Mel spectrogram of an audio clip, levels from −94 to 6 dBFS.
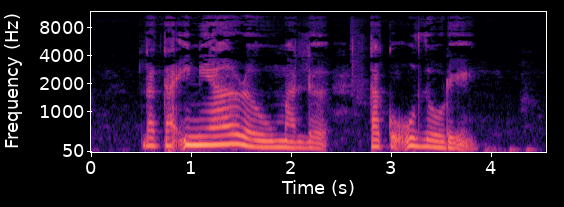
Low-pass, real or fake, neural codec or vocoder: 10.8 kHz; real; none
